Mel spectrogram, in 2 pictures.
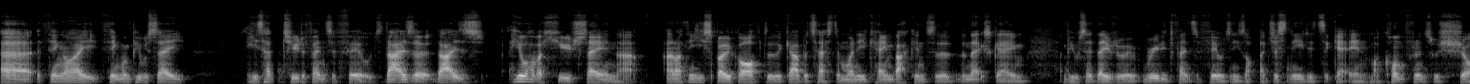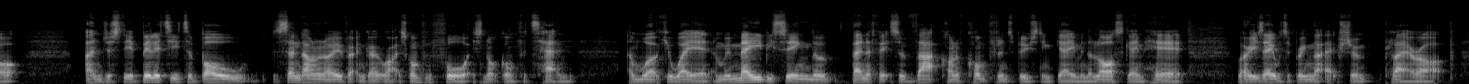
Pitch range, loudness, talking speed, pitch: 75-110 Hz, -28 LUFS, 245 wpm, 85 Hz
